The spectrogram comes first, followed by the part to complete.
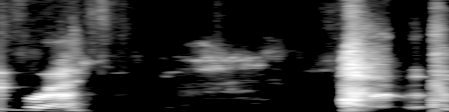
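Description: Short bursts of voiced laughter in a laughter-yoga session: a brief rising-and-falling laugh at the start, a faint breathy sound around one second in, then a sharp, loud, cough-like burst of laughter near the end.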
